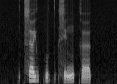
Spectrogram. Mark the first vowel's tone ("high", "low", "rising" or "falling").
high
